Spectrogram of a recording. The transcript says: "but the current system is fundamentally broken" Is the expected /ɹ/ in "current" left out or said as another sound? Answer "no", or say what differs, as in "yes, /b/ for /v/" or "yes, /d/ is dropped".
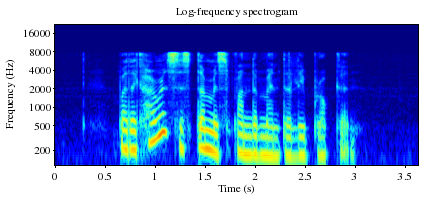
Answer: no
